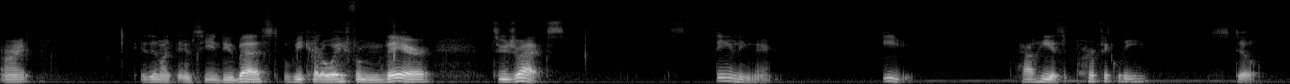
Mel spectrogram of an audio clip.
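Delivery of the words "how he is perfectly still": slow speech, long gaps, quieter. Describing a Marvel scene of Drax standing still, talking slowly with long gaps. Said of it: "I'm talking slowly and I'm taking these gaps".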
